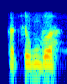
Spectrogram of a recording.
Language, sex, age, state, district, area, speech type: Bodo, male, 60+, Assam, Baksa, urban, conversation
